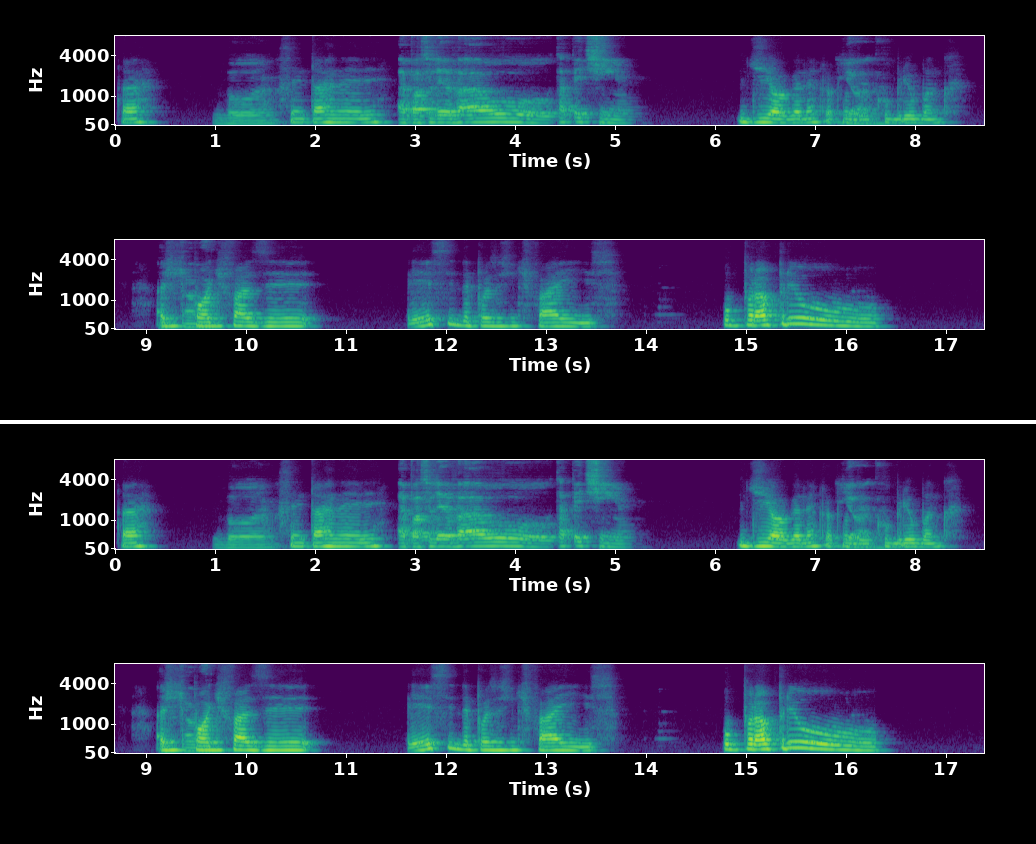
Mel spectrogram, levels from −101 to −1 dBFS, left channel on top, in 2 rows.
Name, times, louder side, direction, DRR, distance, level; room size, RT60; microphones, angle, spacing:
voice 1, 1.0-1.7 2.8-5.1 7.3-7.8 9.1-9.7, right 1 dB, 30° right, 2.8 m, -32 dB
voice 2, 1.8-2.7 6.2-8.4 9.1-10.7 11.6-13.7 14.8-16.3, right 4 dB, 55° right, 0.7 m, -25 dB
14.0 x 5.2 x 4.9 m
head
